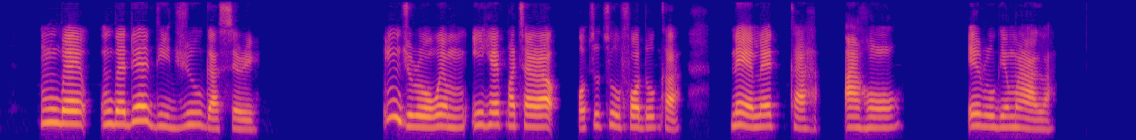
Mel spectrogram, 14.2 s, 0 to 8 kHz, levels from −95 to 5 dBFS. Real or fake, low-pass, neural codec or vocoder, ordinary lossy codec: fake; none; codec, 16 kHz, 2 kbps, FunCodec, trained on LibriTTS, 25 frames a second; none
